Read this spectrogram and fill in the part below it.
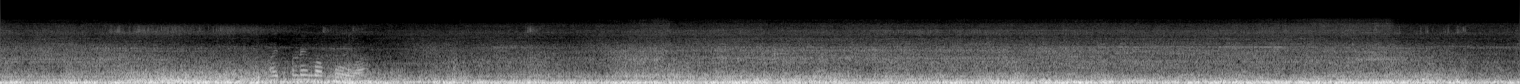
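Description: Wind rushes past a helmet microphone outdoors.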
